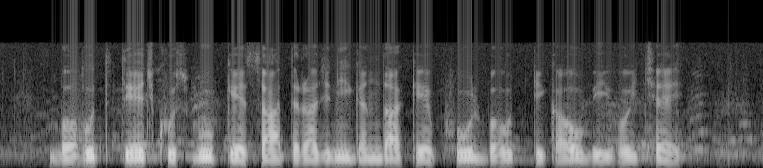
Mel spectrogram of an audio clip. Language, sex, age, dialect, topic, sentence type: Maithili, male, 36-40, Angika, agriculture, statement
